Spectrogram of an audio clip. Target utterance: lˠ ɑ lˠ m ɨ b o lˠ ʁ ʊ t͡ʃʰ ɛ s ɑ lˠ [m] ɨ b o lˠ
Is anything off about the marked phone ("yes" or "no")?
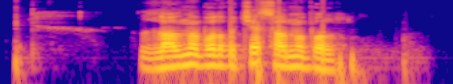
no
